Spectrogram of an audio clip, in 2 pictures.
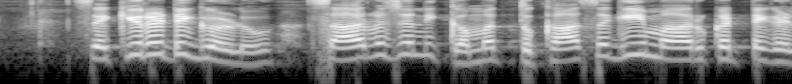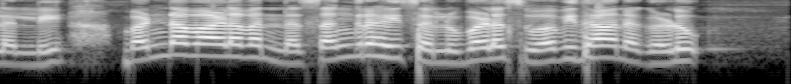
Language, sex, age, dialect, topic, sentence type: Kannada, female, 18-24, Coastal/Dakshin, banking, statement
